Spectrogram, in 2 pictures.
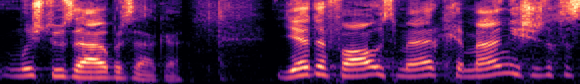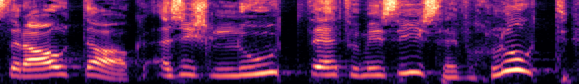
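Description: A man with a Swiss German accent preaching a sermon, talking straight to the congregation in a lively way. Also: sits high, a little fast. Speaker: pastor.

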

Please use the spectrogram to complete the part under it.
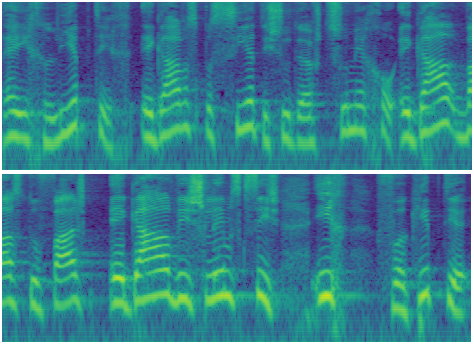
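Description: A preacher with a Swiss German accent giving a sermon in a lively way, with many rhetorical questions and direct asides to the listener. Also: mid-range voice.

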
